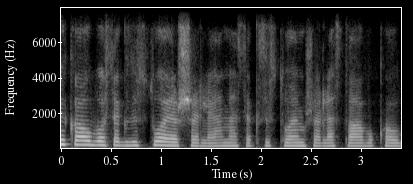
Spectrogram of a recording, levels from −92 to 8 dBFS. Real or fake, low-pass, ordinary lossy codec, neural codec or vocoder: real; 7.2 kHz; Opus, 16 kbps; none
